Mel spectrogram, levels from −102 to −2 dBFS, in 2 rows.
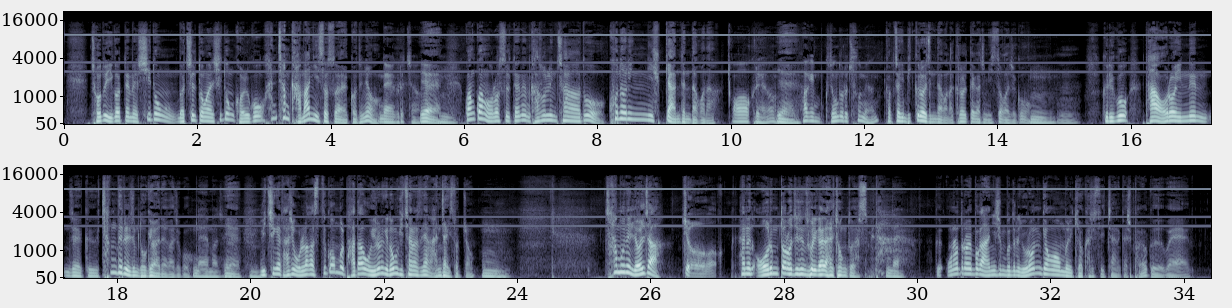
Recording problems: high-pitched whine; noticeable; throughout; 9.5 kHz, 15 dB below the speech

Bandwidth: 15 kHz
